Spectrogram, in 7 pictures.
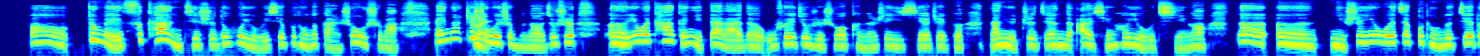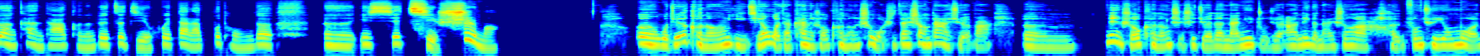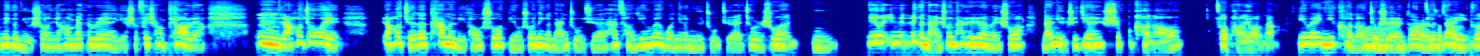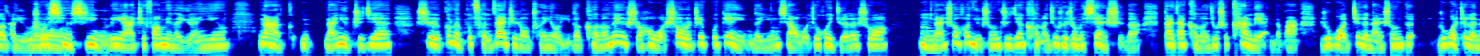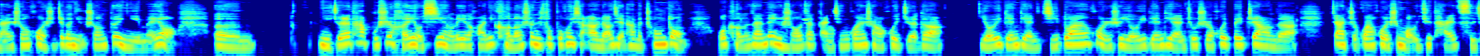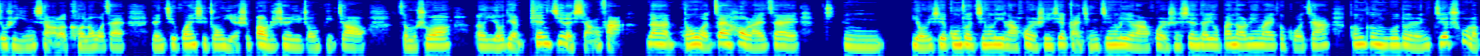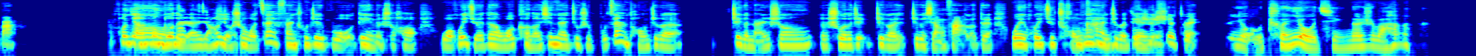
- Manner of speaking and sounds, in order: teeth sucking; teeth sucking; "Meg Ryan" said as "Mikeran"; other background noise; laugh; laugh
- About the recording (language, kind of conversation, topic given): Chinese, podcast, 你能跟我们分享一部对你影响很大的电影吗？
